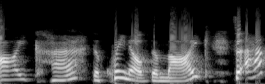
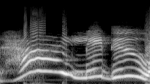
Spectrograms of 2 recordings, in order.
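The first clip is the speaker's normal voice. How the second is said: calling out; 11 semitones higher, 3 dB louder, much slower than usual. Real, not acted. Host calls guest on bad line.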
